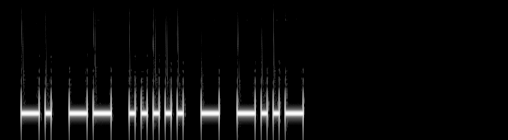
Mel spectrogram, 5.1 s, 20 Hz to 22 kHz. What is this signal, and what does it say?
Morse code, heard as a keyed tone, about 20 wpm, 700 Hz. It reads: NM5TX
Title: USA Call Signs Repeated 2x 20wpm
